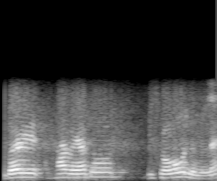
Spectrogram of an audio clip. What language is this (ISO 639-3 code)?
brx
